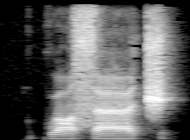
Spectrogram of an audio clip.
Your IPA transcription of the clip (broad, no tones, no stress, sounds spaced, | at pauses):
kʷ ɑ s æ t͡ʃ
